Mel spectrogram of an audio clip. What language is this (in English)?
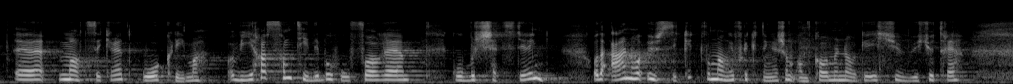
Norwegian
